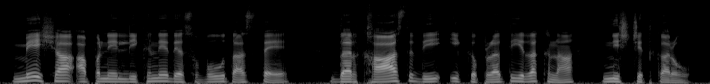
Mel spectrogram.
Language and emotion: Dogri, neutral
